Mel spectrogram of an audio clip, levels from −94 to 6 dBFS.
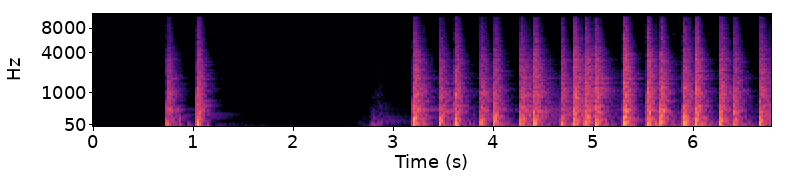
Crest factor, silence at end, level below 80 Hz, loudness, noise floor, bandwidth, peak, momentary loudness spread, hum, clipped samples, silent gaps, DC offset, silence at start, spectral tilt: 20 dB; 0 s; -34 dBFS; -27 LUFS; -77 dBFS; 11.5 kHz; -8 dBFS; 7 LU; none; under 0.1%; 2.26-2.47 s, 2.56-2.63 s; under 0.1%; 0.7 s; -6 dB/octave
